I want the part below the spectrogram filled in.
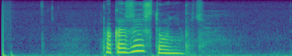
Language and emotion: Russian, sad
